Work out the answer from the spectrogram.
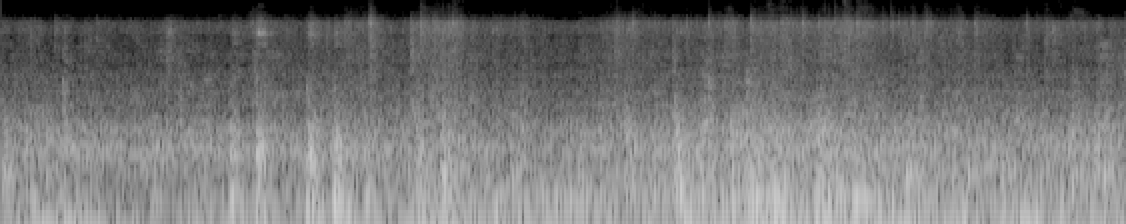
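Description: Passenger train running at speed, heard from inside the carriage: a steady low rumble of wheels on track with scattered clacks, a few louder ones about two seconds in and again near five seconds.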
